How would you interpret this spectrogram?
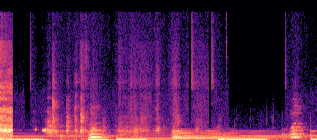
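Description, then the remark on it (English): A dog barks repeatedly in loud bursts, several barks coming at irregular intervals with short pauses between them. No one speaks. “Of course, the dog starts barking, too.”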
